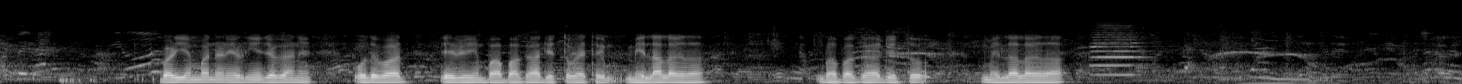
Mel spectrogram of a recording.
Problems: background sounds at intervals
